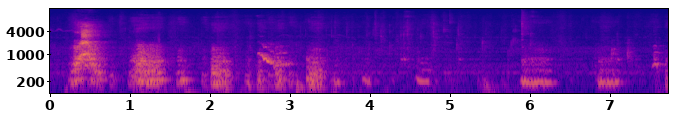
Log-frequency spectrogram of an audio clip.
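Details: Gordon Setter puppies, three weeks old, let out a string of rough, squeaky barks and growls that fade into softer low grunts and snuffles toward the end.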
